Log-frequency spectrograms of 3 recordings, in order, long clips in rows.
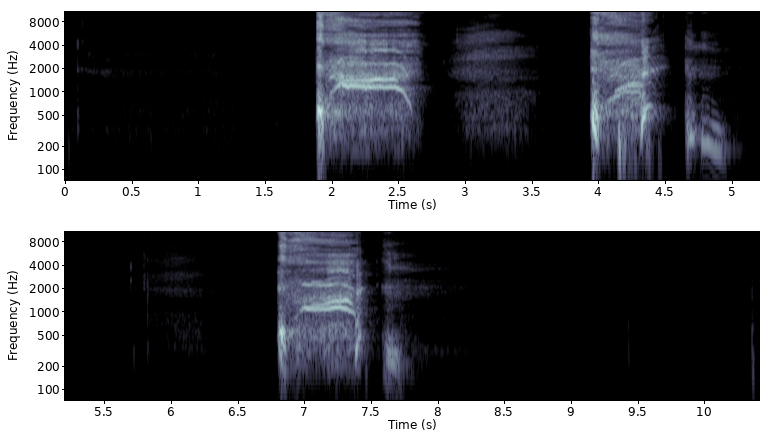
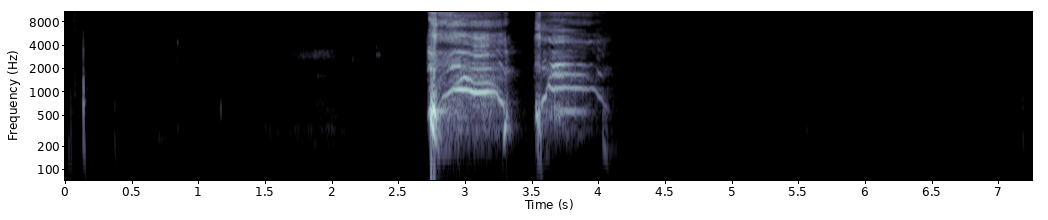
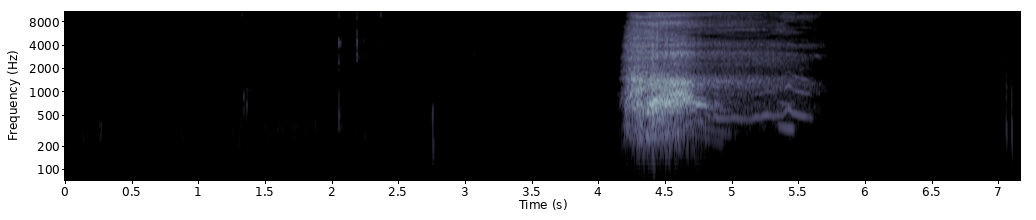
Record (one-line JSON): {"three_cough_length": "10.4 s", "three_cough_amplitude": 32768, "three_cough_signal_mean_std_ratio": 0.32, "cough_length": "7.3 s", "cough_amplitude": 32768, "cough_signal_mean_std_ratio": 0.25, "exhalation_length": "7.2 s", "exhalation_amplitude": 13478, "exhalation_signal_mean_std_ratio": 0.26, "survey_phase": "beta (2021-08-13 to 2022-03-07)", "age": "65+", "gender": "Female", "wearing_mask": "No", "symptom_none": true, "smoker_status": "Never smoked", "respiratory_condition_asthma": true, "respiratory_condition_other": false, "recruitment_source": "REACT", "submission_delay": "1 day", "covid_test_result": "Negative", "covid_test_method": "RT-qPCR"}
